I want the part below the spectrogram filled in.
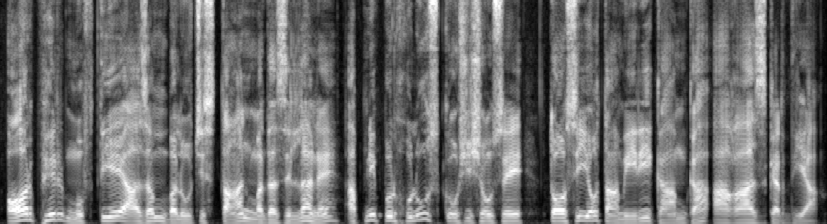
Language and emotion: Urdu, neutral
